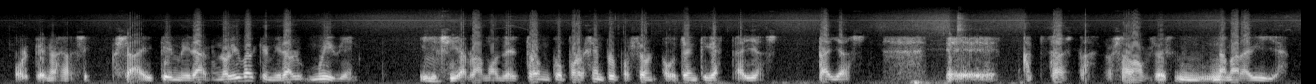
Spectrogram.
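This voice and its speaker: Noticeable background noise sits behind a man speaking at a fairly slow pace, his voice dry and close with no echo. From Andalusia, Spain (Quesada, Jaén province). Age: 70s. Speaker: painter. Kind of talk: radio interview.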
